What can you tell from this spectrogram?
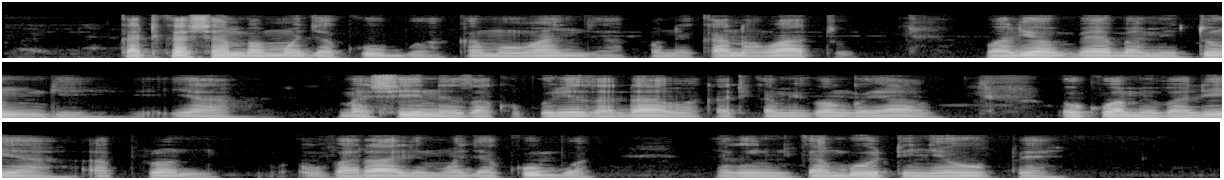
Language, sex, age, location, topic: Swahili, male, 25-35, Kisii, health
